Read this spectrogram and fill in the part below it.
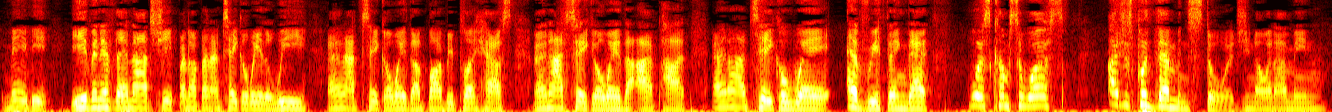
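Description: A young man making an improvised prank call, hesitant and stammering, playing stubbornly slow on the uptake. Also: a little high. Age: young adult. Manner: hesitant, stammering, feigning dim-witted stubbornness. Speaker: prank caller. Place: indoors, small makeshift studio on a couch. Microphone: handheld microphone.

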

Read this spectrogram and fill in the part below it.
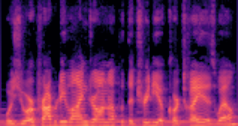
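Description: A man's voice: high-pitched, fairly quick, music in the background. A middle-aged American man hosting a podcast, speaking in a scripted, narrating style. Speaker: podcast host.

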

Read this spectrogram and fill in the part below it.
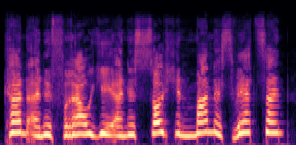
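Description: A man voicing a passionate young Italian woman, breathless and exclaiming in a high put-on voice. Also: lively intonation, moderate pace, dry recording, clean studio sound. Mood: adoring. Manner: breathless, exclaiming, rising falsetto.

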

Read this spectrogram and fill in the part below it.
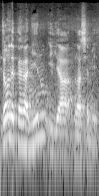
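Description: A man's voice: a little high, sing-song, bright, forceful tone. A man in his forties with a Brazilian accent, searching for words and repeating them as he explains things in an informal interview. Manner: halting, word-searching non-native French with repeated words. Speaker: coffee farm owner being interviewed. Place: indoor room, seated before camera. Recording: clearly noisy room ambience.

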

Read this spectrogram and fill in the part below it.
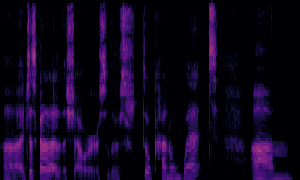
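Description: A woman's voice: medium pitch, measured pace, creaky, a bit bright, husky. An American woman in her thirties talking casually and a little hesitantly in a personal vlog, recorded on a phone at home. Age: 30s. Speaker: vlogger. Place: indoors at home, living room. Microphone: handheld phone at arm's length.

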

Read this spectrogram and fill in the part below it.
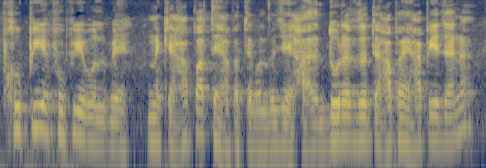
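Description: A man's voice: mid-range voice, quick pace, a bit bright. Man explaining casually over noise. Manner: informal, explanatory, often murmuring to himself while typing. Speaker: tutorial host. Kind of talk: casual screen-recorded tutorial, thinking aloud. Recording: noticeable background noise.

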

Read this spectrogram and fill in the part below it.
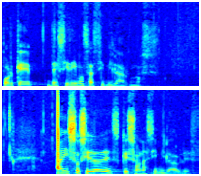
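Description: A woman in her sixties speaks with an Argentine accent, her voice low and warm. She answers a television interviewer earnestly and fluently, gesturing as she talks. The sound carries a lingering reverb from a glass-walled room. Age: 60s. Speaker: physician and local politician, interview guest. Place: glass-walled pavilion with garden behind.

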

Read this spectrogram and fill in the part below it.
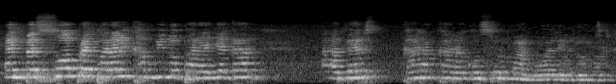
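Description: A woman's voice: high voice, moderate pace, far from the mic, muffled recording, a little hiss or hum. A middle-aged woman preaching a fervent Pentecostal sermon in a declamatory way, punctuated with repeated hallelujahs. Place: small church hall, indoors. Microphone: handheld wired microphone through speakers, filmed from a distance. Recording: distorted, echoing church sound, recorded from afar.

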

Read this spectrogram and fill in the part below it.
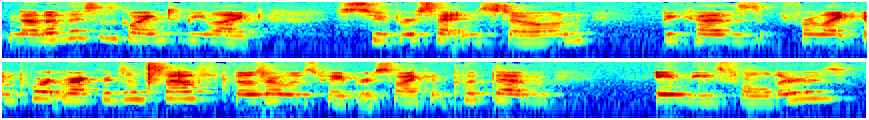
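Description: A woman's voice: a little high, moderate pace, slight background noise. Young woman vlogger, stuffed-up and slightly breathless, casual rambling chat with lots of fillers, home office at a desk. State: congested, short of breath. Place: small home office, indoors.

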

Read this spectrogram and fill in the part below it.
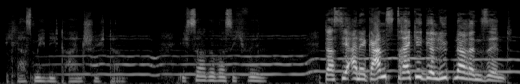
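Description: A woman's voice: fairly high pitch, wildly swooping pitch, normal speed. An actress playing a brash, coarse woman who mocks a newcomer in a radio play. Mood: mocking. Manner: mocking, coarse, shifting to soothing. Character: brash coarse woman inmate, long-time resident. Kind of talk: 1970s radio play acting.

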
